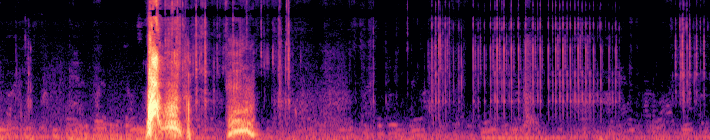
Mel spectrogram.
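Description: A small dog barks once, loudly and sharply, about two seconds in, then gives a shorter, lower bark about a second later: a warning while it guards its toy.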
